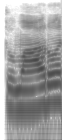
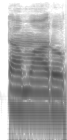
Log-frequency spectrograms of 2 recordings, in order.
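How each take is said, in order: First: "टुमारो" with a clear u, tu-maaro; rejected "टुमारो", full u first; wrong pronunciation. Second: "टमारो" as tuh-maaro; "टमारो", first syllable weakened; correct pronunciation. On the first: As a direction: say "टुमारो" starting too. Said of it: "नहीं". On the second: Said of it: "पढ़ा जाता है". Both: Shown as a demonstration.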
